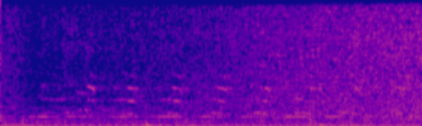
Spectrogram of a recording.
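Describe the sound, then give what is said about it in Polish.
Gulls cry a few times over a steady low rumble of harbor ambience, with washing waves and a droning hum filling the background. “mewy oraz szum fal.”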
